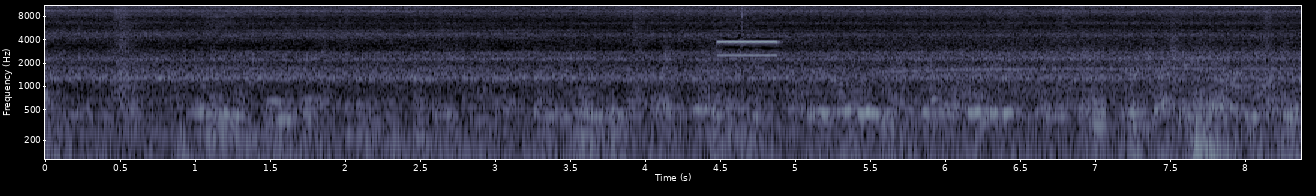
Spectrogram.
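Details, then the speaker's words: Dental curing light beeping at 10-second intervals during a 40-second cure of opaquer on exposed metal while repairing fractured porcelain on a porcelain-fused-to-metal bridge; single short beep over steady hiss. "Now, this particular light beeps at 10-second intervals. All right, that's our 40 seconds."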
